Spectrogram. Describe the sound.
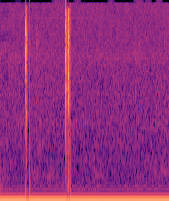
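Two sharp computer mouse clicks about half a second apart, made while working in Visual Studio. They are brief and fairly faint against a quiet background.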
